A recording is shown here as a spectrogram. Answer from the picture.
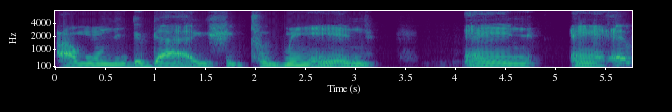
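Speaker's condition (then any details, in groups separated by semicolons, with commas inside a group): Cerebral palsy with speech impediment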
